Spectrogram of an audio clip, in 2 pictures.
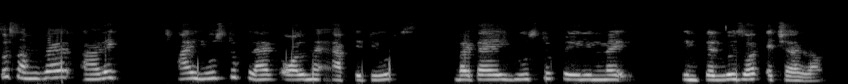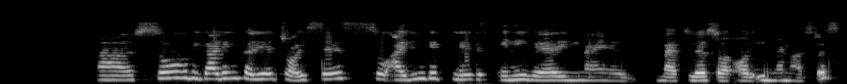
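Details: Adult woman who stammers, speaking in a podcast interview; stammering.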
